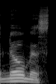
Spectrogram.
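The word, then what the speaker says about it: Nomis: Yeah, Nomus. That's right. Nomus, like the bad guys from My Hero Academia. Nomus, like the word Simon backwards, because that's how it's spelled here.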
